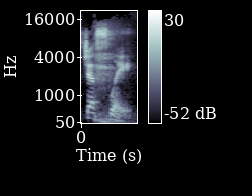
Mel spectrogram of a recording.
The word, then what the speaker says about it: Jesslee: So I like to tell people when you say it, it's like Leslie, but with a J. And so it's just JESSLEE.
